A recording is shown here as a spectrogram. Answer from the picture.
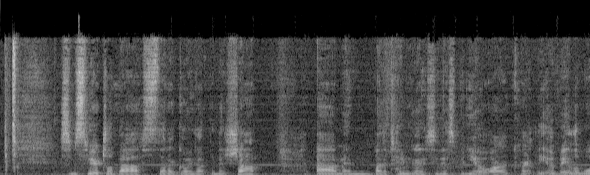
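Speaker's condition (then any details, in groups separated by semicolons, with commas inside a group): No condition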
